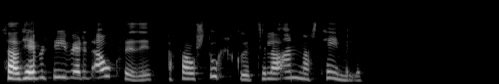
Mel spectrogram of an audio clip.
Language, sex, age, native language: Icelandic, female, 20-29, Icelandic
